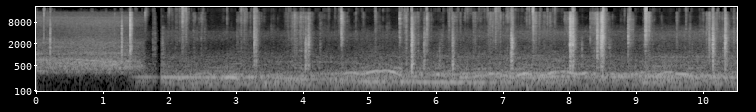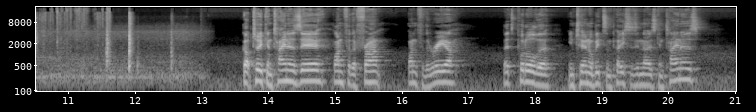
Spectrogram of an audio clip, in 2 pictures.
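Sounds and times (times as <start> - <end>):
steady low hum: 1.8 - 21.0
metal parts clinking: 1.9 - 11.7.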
